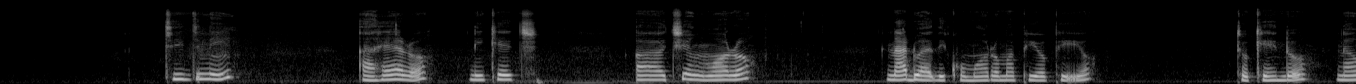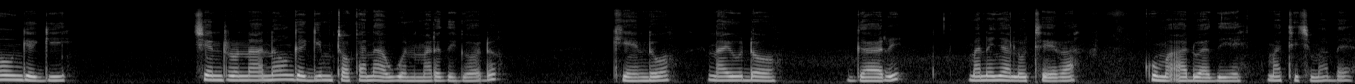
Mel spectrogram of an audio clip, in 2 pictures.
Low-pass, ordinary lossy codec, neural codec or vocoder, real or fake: 14.4 kHz; none; none; real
